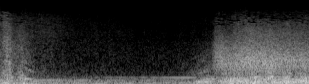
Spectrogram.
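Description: A low rumble builds under a steady hum, then a loud, broad roar bursts in and keeps going as water explodes outward when a giant 55-foot ichthyosaur bursts into the air.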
